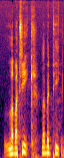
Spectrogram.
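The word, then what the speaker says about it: Libatique: I can't say his name. Liberwicks. – Labatique. That's what I'm saying.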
